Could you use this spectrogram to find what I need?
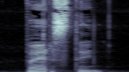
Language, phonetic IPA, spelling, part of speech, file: Ukrainian, [ˈpɛrstenʲ], перстень, noun, Uk-перстень.ogg
- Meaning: 1. ring 2. seal ring, signet ring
